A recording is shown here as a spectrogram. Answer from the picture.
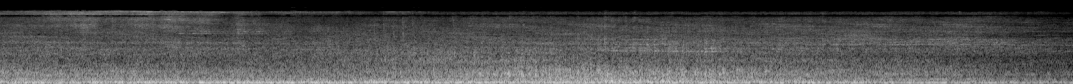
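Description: Norfolk Southern freight train's cars rolling past, steel wheels rumbling on the rails, fading over the last few seconds.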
